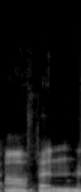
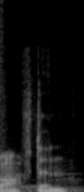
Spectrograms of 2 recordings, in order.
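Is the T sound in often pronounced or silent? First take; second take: silent; pronounced. First: The word is said with a silent T. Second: The word is said with a pronounced T. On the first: "I say often instead of often" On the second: "you leave the T in and often"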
